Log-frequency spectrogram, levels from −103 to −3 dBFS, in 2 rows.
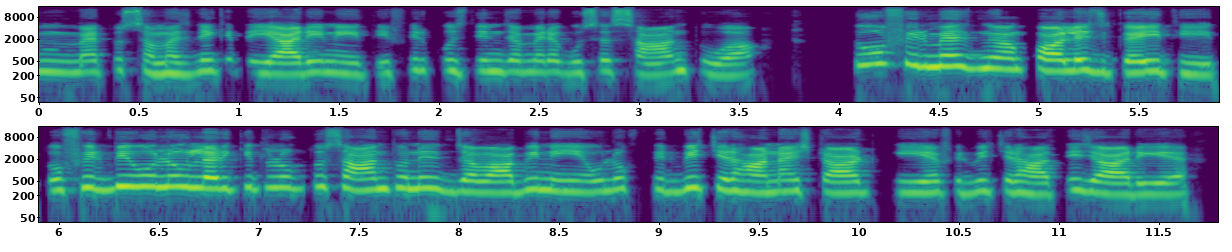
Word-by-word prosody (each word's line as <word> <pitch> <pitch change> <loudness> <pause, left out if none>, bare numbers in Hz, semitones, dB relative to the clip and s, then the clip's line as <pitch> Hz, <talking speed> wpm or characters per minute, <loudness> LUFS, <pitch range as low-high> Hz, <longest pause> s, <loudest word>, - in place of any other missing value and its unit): मैं 255 0 -4
तो 285 +3 -15
समझने 235 -1 -3
के 285 +1 -12
तैयार 235 -3 +3
ही 255 - 0
नहीं 230 -3 -3
थी। 240 - -9
फिर 285 +5 -11
कुछ 275 -2 -6
दिन 270 0 -5
जब 260 -1 -4
मेरा 255 0 -4
गुस्सा 240 +2 -7
शांत 230 0 -3
हुआ, 210 -1 -4 0.5
तो 405 +2 -1
फिर 385 -4 +1
मैं 365 +1 +6 0.2
अ, 300 - +2
कॉलेज 275 -2 +5
गई 250 +2 +5
थी। 225 -3 -6
तो 280 - -2
फिर 325 +2 -1
भी 365 +2 +5
वो 360 0 +3
लोग 355 0 +3
लड़की 320 0 +4
लोग 335 -2 -4
तो 360 - -3
शांत 315 -2 +2
होने 325 0 0
जवाब 245 0 +1
ही - - +2
नहीं 270 -2 -1
है, 255 - -3
वो 255 - -5
लोग 300 +2 -6
फिर 295 -3 -8
भी 320 +5 +2
चिढ़ाना 265 -1 +2
स्टार्ट 245 -2 0
किए, 245 0 -3
फिर 250 -1 -12
भी 265 +1 -5
चिढ़ाती 250 +1 -2
जा 235 -4 +4
रही 220 0 -2
है। 225 0 -2
260 Hz, 255 wpm, -23 LUFS, 245-290 Hz, 0.5 s, मैं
